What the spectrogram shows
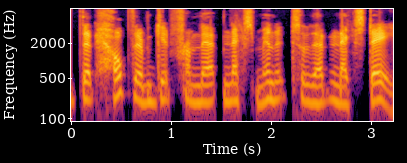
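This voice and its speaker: A woman with an American accent in an ordinary speaking voice, medium in pitch and fairly slow in pace, with a dry, close sound and no echo. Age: 60s. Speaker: mental health advocate and podcaster. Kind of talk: interview.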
